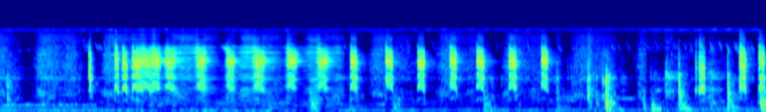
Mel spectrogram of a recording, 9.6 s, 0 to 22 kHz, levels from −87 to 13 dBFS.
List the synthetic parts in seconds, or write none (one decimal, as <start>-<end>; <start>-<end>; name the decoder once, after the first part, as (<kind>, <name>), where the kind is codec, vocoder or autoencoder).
1.7-4.3 (vocoder, HiFi-GAN)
